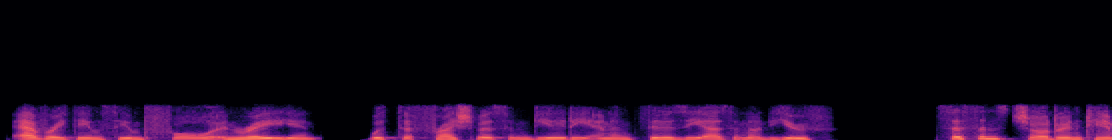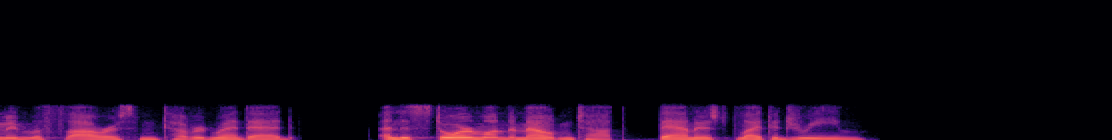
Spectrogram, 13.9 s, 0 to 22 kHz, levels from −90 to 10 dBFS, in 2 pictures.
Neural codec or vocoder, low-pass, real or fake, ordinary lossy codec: codec, 16 kHz, 0.5 kbps, X-Codec, HuBERT features, trained on balanced general audio; 5.4 kHz; fake; Opus, 32 kbps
